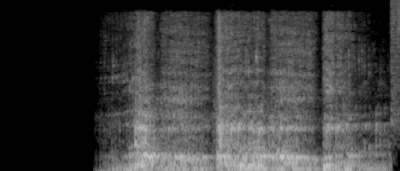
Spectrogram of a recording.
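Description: A lion roaring, starting about a second in, in three long swells before it cuts off near the end.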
